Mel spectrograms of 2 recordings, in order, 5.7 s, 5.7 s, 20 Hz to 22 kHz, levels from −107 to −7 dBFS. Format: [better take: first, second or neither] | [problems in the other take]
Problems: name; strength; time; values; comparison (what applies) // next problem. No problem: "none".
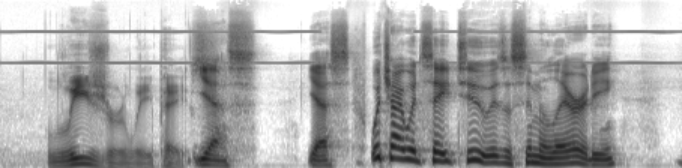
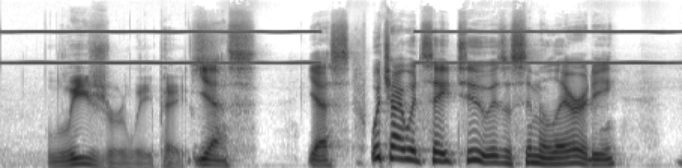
first | high-pitched whine; loud; until 2.5 s and from 3.5 s on; 10 kHz, 6 dB below the speech; faint in the first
